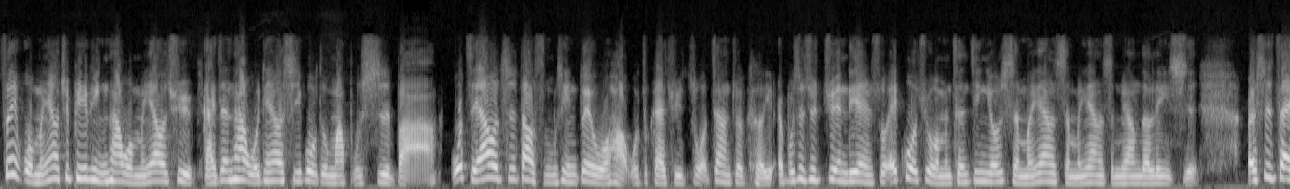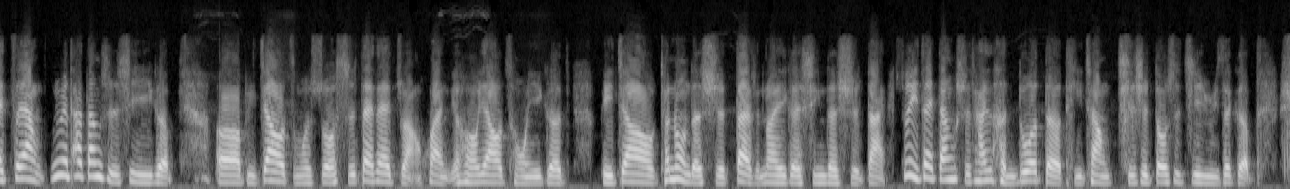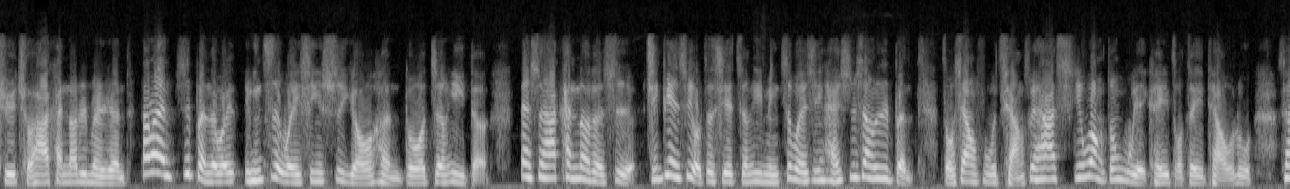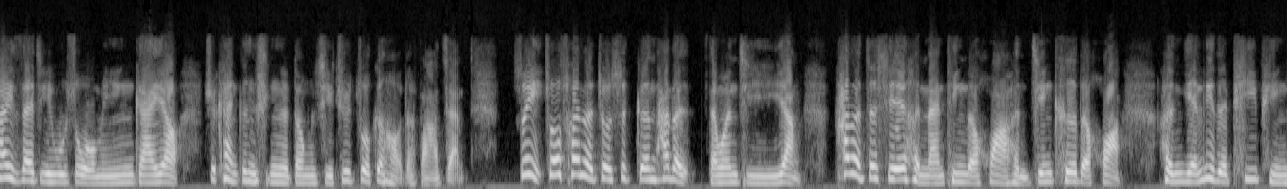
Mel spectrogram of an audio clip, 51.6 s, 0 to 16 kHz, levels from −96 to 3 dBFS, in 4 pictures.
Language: Chinese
